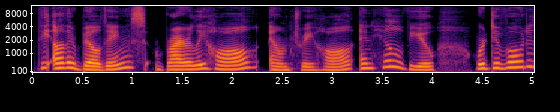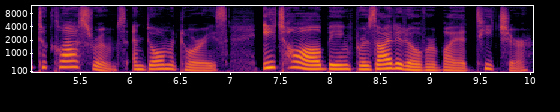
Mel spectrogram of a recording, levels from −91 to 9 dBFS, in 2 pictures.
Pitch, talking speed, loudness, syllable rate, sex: 205 Hz, 145 wpm, -19 LUFS, 4.4 syllables/s, female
